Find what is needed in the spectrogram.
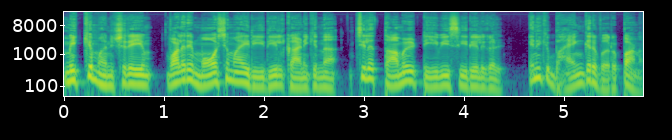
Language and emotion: Malayalam, disgusted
